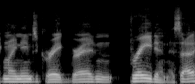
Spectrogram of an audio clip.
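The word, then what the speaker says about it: Gregg Braden: He's like, my name's Greg Braden. Is that how you say it? Yeah, Braden.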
